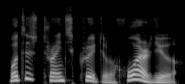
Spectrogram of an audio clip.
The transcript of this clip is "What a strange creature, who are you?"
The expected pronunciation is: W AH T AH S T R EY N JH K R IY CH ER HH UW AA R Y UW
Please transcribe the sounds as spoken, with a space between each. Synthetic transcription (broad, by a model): W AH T AH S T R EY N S K R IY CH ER HH UW AA R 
